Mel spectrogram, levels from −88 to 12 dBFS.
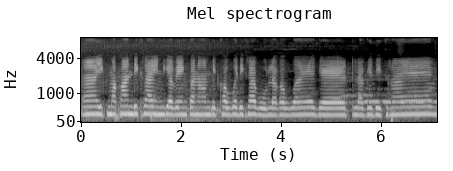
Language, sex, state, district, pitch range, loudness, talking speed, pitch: Hindi, female, Bihar, Madhepura, 205-215 Hz, -15 LUFS, 200 wpm, 210 Hz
